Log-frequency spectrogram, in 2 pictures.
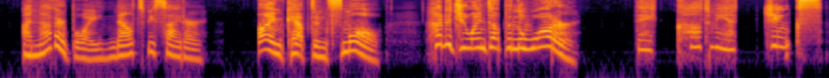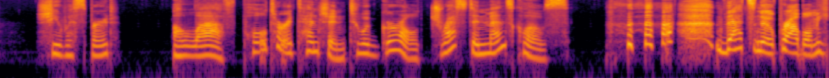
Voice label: English American audiobooks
